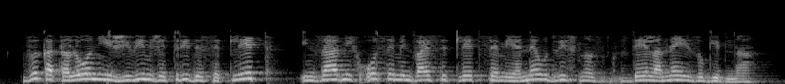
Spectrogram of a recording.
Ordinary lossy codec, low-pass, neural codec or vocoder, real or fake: AAC, 16 kbps; 19.8 kHz; none; real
